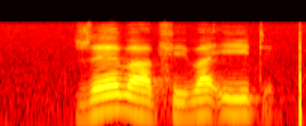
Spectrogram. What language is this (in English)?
Venda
